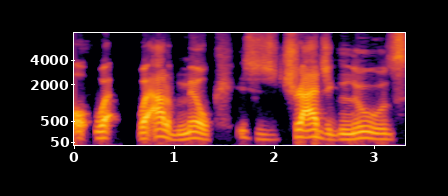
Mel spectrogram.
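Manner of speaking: low, slow narrating delivery. Showing how they narrate themselves around the house: Christopher Walken impression. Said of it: "are you narrating yourself like Christopher Walken".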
